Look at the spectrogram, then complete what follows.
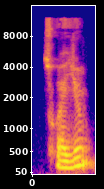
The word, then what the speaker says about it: soyons: qu'il et qu'elle soit attention à la prononciation soit soit soit soit soyons et soyez avoir que j'ai que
